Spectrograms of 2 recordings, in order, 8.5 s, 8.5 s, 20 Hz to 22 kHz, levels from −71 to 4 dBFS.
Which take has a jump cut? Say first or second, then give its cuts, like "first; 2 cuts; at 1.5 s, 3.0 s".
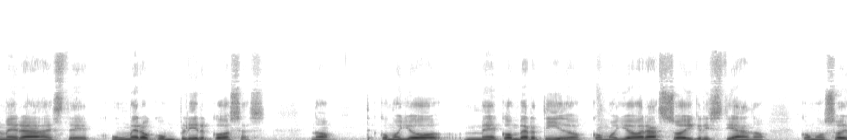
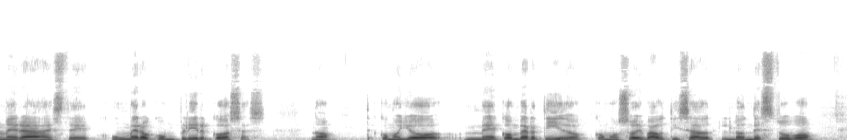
second; 2 cuts; at 5.9 s, 7.1 s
